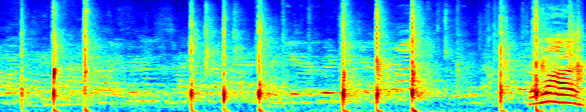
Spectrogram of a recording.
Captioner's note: clapping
